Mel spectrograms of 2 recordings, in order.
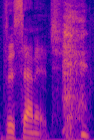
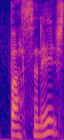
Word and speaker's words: Visanic: Visanic. Percentage. Close enough. As long as it's not Busanich, that's fine.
